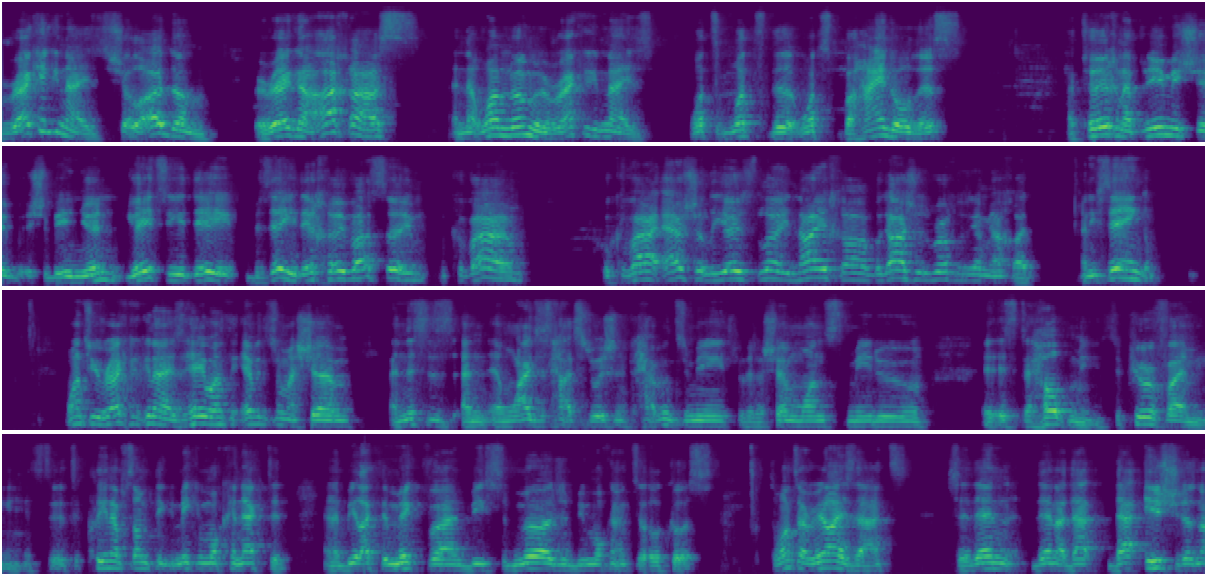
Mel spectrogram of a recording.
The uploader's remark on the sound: Daily Zoom Shiur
